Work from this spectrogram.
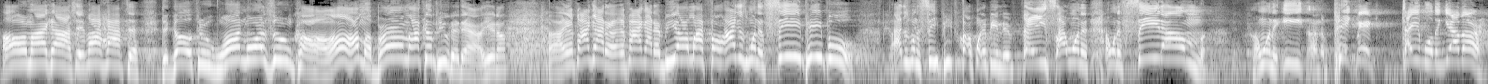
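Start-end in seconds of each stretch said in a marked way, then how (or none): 0.0-6.1 mock-exasperated outburst, higher pitched; exasperated crowd. Preacher imitating people fed up with pandemic video calls, exasperated. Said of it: "everybody just like". 7.1-18.6 high-pitched, hammed-up pleading; exasperated pleading. Preacher imitating everyone starved for company in lockdown, mock-desperate pleading. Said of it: "everybody just like".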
